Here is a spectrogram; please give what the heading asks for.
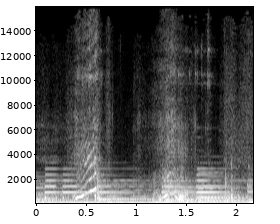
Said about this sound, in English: Zipper up.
